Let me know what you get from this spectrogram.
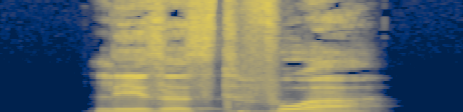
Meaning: second-person singular subjunctive I of vorlesen
- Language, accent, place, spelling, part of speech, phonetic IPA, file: German, Germany, Berlin, lesest vor, verb, [ˌleːzəst ˈfoːɐ̯], De-lesest vor.ogg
